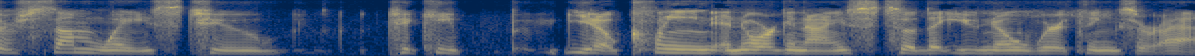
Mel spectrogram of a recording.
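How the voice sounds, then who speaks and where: In a plain, everyday voice, a woman with a fairly low pitch speaks at a fairly slow pace with ordinary pitch variation, the sound dry and close with no echo. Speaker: chef. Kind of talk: interview answer.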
